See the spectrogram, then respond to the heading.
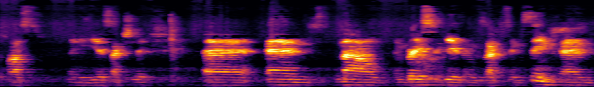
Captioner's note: none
